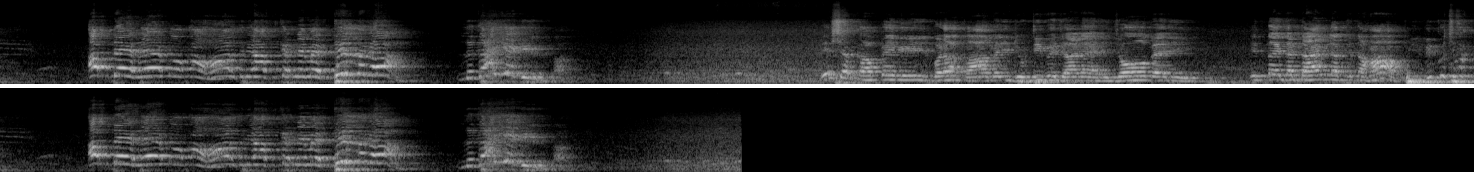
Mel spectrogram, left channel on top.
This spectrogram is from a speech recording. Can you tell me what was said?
अपने रेवड़ों का हाथ दरियाफ्त करने में दिल लगाइए दिल। बेशक आप कहेंगे बड़ा काम है जी, ड्यूटी पे जाना है जी, जॉब है जी, इतना टाइम लग जाता। हाँ, फिर भी कुछ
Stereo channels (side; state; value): right; drops out; at 7.5 s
